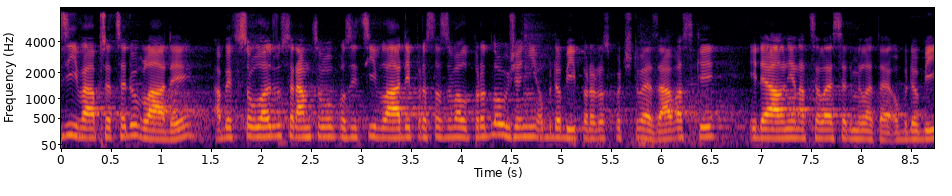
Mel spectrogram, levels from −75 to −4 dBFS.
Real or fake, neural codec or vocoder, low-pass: real; none; 7.2 kHz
